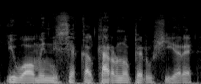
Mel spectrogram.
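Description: A man reading an audiobook story aloud in a steady narrating manner. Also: deep voice, fast, creaky, dry recording, clean studio sound.

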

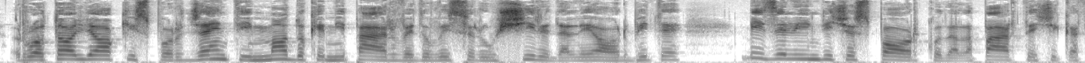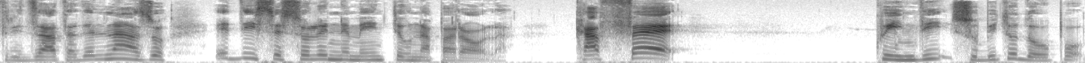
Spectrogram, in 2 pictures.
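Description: A man reading a story aloud as narrator, expressive and lively in his storytelling. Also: sits high, dry recording, studio quality. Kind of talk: audiobook reading.

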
